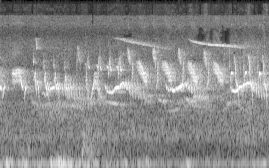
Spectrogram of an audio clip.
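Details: A song thrush by a river in Scotland sings a busy run of bright, varied chirps and twittering notes, repeating phrases two or three times before moving on, including mimicked sounds, over a low rumble of wind and outdoor noise.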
